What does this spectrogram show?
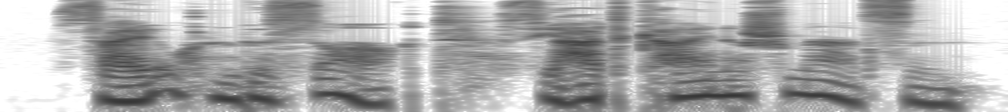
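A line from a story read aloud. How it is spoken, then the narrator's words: Vampire murmuring. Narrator (German): murmelte der Vampir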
